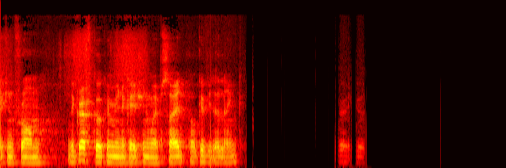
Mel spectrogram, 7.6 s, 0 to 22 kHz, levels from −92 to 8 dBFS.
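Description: From 3.04 s the fade shows truncation distortion: the fade stage keeps too few bits, which fits an 8-bit path, and adds no dither. As the level falls toward the smallest step, the waveform becomes coarse staircase steps, and the sound turns gritty. This is worst from 3.44 s to the end. On a spectrogram, broadband grainy energy appears that tracks the signal instead of forming a steady noise floor. On a waveform, the low-level sections look visibly quantised into flat plateaus.

Overlap between stream segments occurs at 3.15 s and again at 5.14 s. These events are 2 s apart, which fits 2-second segments whose timestamps overlap at each boundary. At each boundary the player discards about 12 ms and then about 16 ms of sound that was not actually duplicated. Each is heard as a tiny skip. On the waveform, the trace jumps abruptly at each point. On a spectrogram, each shows as a thin vertical seam.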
